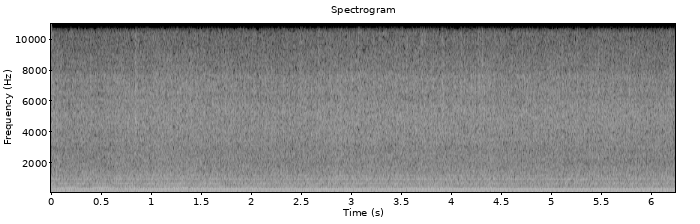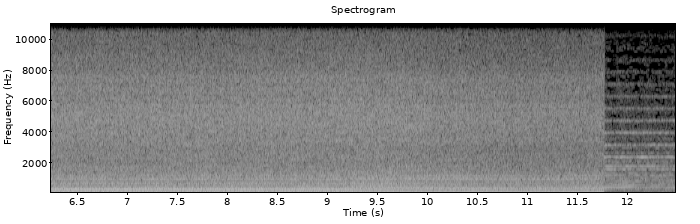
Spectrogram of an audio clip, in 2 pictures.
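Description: Cessna 170B's 180-horsepower Lycoming O-360 engine and propeller running steadily at high power through a takeoff roll and lift-off, heard from inside the cockpit. The sound cuts off abruptly near the end.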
